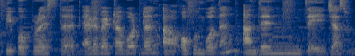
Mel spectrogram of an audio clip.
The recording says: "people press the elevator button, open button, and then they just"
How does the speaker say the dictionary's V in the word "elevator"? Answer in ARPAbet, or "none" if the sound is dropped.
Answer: B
